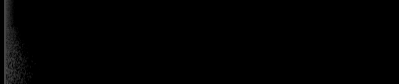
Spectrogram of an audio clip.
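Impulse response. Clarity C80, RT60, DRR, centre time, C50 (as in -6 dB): 7.5 dB, 0.85 s, -1.0 dB, 35 ms, 5.0 dB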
